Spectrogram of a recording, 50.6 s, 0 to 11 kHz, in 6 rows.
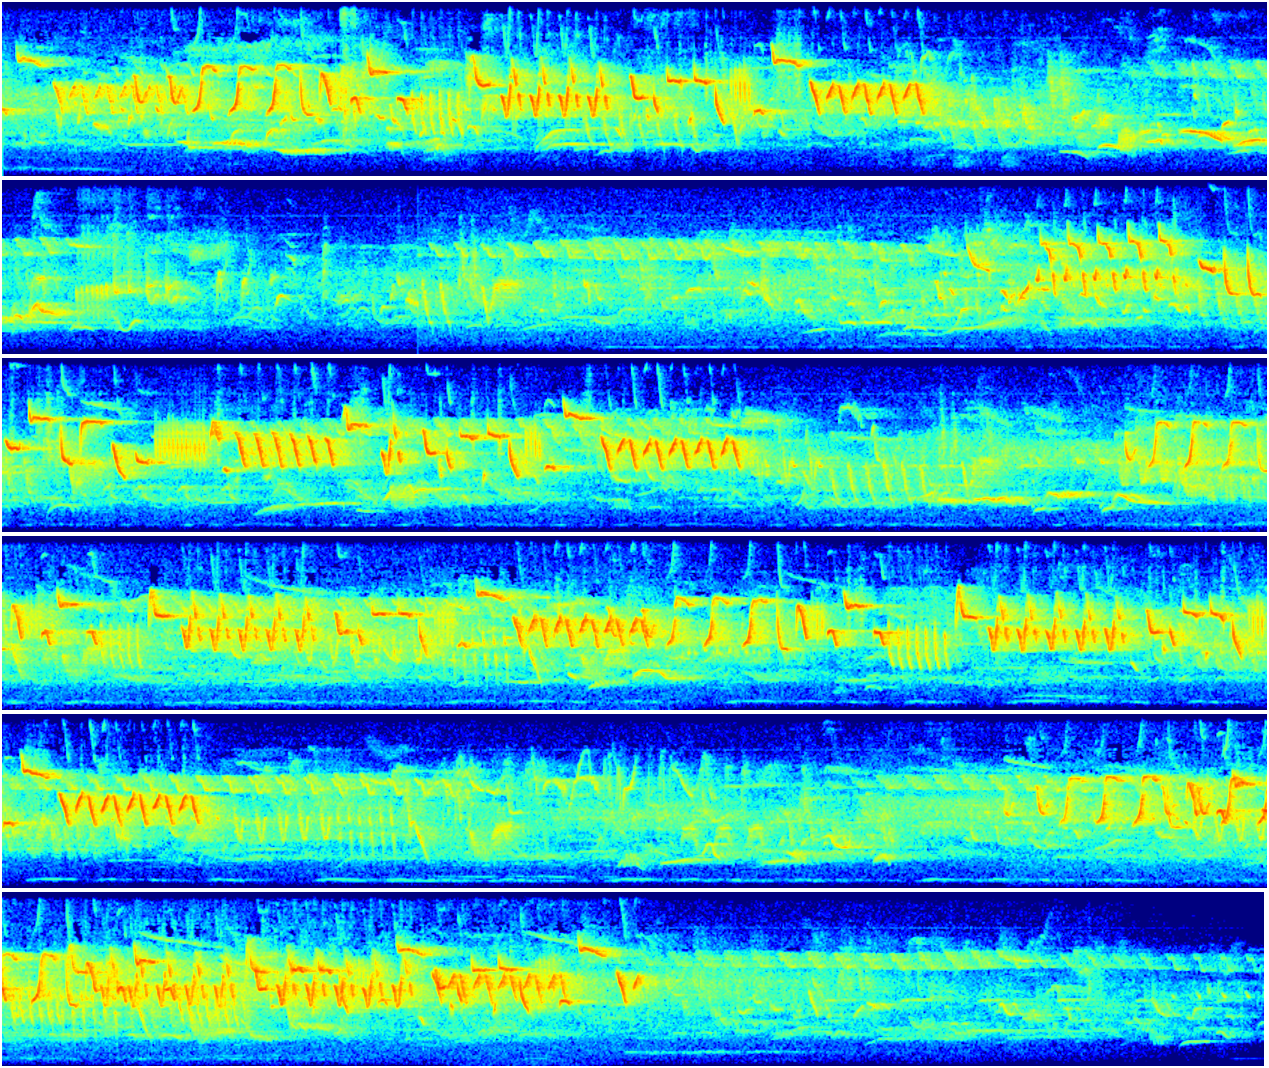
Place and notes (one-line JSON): {"title": "Rue de la Longeville, Hucqueliers, France - Hucqueliers - Oiseaux du matin", "date": "2019-05-26 05:30:00", "description": "Hucqueliers (Pas-de-Calais)\nAmbiance printanière du matin", "latitude": "50.57", "longitude": "1.92", "altitude": "119", "timezone": "Europe/Paris"}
